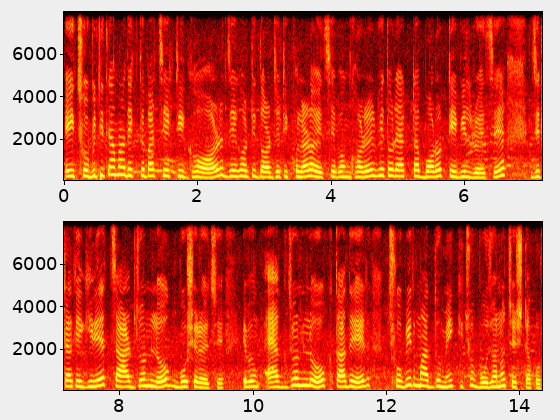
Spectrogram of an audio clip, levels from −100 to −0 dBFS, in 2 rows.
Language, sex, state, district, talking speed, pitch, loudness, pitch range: Bengali, female, West Bengal, Jhargram, 150 wpm, 265 Hz, -20 LUFS, 245-285 Hz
